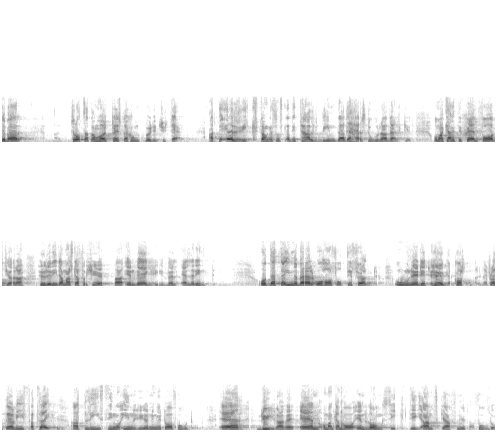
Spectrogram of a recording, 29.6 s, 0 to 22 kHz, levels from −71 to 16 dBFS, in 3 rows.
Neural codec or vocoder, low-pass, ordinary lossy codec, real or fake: none; 7.2 kHz; none; real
